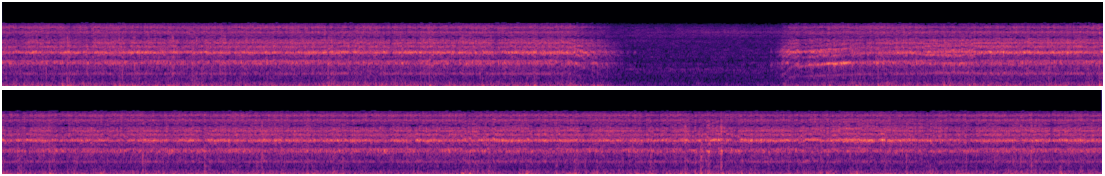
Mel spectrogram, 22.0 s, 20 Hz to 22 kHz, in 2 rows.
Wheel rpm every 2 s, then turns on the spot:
160, 160, 150, 20, 150, 160, 160, 160, 160, 160, 160.
none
